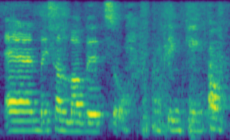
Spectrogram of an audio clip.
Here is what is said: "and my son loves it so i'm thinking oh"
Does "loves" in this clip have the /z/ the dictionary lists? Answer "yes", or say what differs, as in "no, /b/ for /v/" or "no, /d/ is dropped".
no, /z/ is dropped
